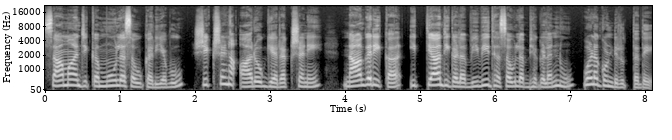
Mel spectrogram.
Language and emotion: Kannada, neutral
